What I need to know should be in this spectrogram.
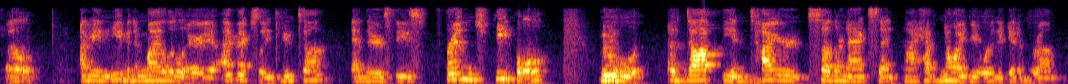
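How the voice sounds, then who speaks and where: A man talks casually and somewhat tentatively in a group call. His voice sits fairly high for a man. The audio is dull, with some background noise and clicks. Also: fairly even intonation, normal speed. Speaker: hangout guest. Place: a remote spot on a video call. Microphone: video call. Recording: muffled, noisy video call with clicks.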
